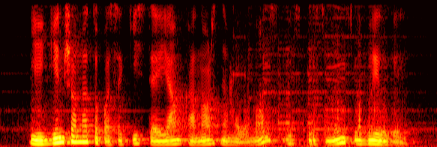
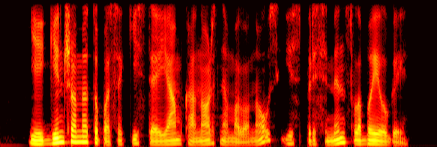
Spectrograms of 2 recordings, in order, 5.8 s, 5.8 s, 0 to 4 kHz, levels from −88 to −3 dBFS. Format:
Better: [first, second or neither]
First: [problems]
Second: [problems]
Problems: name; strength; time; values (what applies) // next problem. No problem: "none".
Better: second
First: noise reduction (neural separator model SepFormer DNS4)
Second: none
